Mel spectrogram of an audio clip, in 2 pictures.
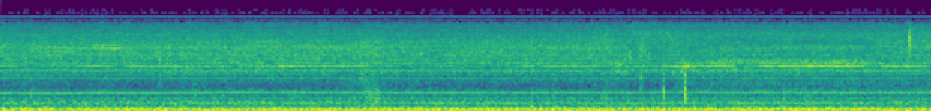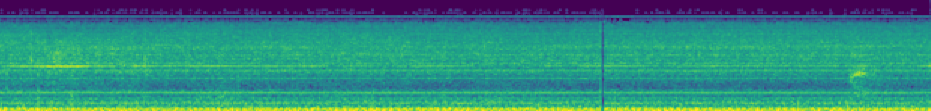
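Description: Helicopter engine and rotor running steadily: a continuous low rumble with constant whining tones, broken only by a momentary dropout about twenty seconds in.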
